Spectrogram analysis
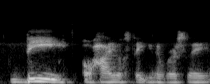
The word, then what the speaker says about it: The Ohio State University: He actually went to the Ohio State University, as I've been told that's the proper pronunciation.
